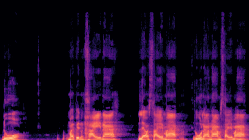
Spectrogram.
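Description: A man with a northeastern Thai Isan accent giving a loud, excitable live-stream sales pitch, breaking into sudden high squeals. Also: a little slow.

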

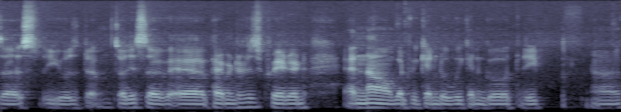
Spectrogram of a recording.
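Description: Low gravelly man with halting delivery. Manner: halting, many filler "uh"s and restarts. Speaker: software tutorial instructor. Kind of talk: screen-recorded software walkthrough. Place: voice-over recorded separately from the pictured screen.

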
